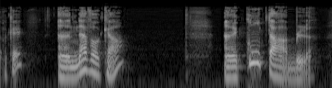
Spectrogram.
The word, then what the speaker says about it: comptable: Un comptable, so OM, remember it goes like on, all right? And then, strangely, this P is not pronounced.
